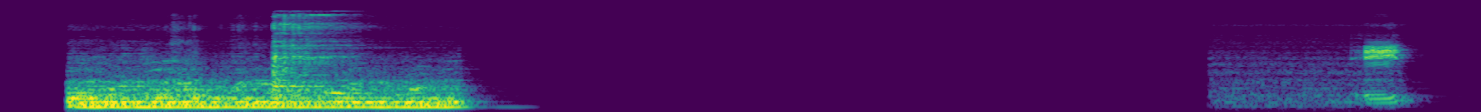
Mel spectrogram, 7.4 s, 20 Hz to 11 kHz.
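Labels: At 0.3 seconds, cutlery can be heard. Then, at 6.8 seconds, a voice says "eight."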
